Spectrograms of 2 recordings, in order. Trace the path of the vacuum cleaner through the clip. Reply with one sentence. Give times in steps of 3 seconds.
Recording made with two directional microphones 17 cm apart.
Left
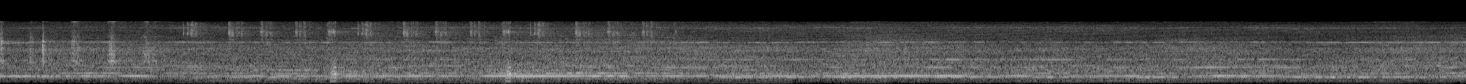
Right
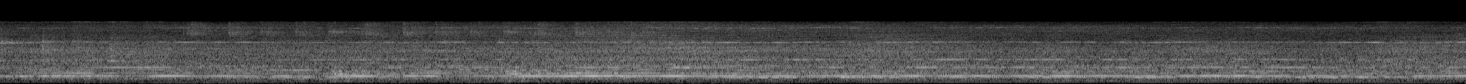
You can hear the vacuum cleaner on the left from 0 s, in the centre from 6 s and on the left from 9 s.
